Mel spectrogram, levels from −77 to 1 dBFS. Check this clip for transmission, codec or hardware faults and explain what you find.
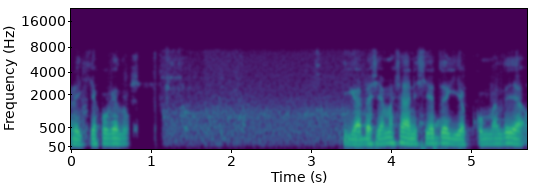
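Two faults are audible in this speech clip. From 0 to 1.14 s and from 3.74 s to the end, the voice drops by up to about 40 dB. This is likely speech suppressed in double talk: the echo canceller mistook overlapping talk for echo and turned it down. From 4.55 to 4.59 s there is a brief echo leak, probably from an echo canceller missing loudspeaker pickup. It sounds like a faint copy of the voice, delayed by 331 ms and about 20 dB below the speech.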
